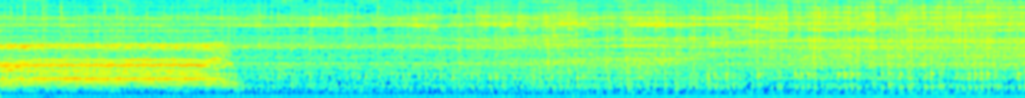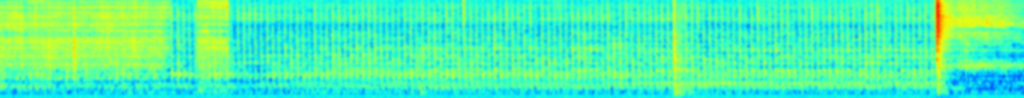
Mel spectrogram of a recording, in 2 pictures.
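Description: Edison Diamond Disc phonograph playing acoustically: a male chorus holds a final sung chord that stops about two seconds in, ending the record. The reproducer then runs on in the run-out with steady surface hiss and rumble from the spinning disc, and a sharp click comes near the end.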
